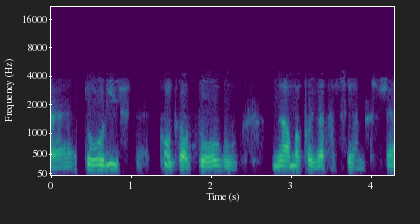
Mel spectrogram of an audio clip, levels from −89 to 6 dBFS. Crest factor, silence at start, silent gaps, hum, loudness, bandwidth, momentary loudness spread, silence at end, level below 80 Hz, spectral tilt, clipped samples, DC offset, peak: 16 dB; 0 s; none; none; -30 LUFS; 4.4 kHz; 13 LU; 0 s; -74 dBFS; -6.5 dB/octave; under 0.1%; under 0.1%; -14 dBFS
